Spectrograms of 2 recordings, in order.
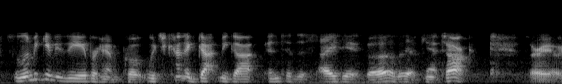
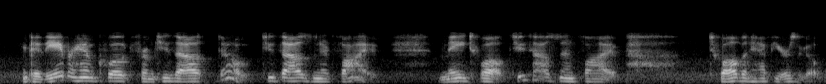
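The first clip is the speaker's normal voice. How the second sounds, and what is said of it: Slower, deeper, carefully articulated radio voice. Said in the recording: “I got to slow down a little bit. I have to get into my radio voice, right? Slow down a little bit. Articulate a little better, the deeper voice”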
